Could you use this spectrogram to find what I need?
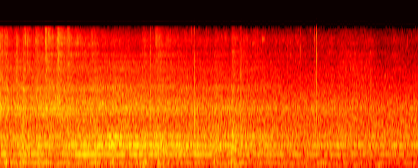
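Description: A small train rumbles along the track and fades into a tunnel.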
